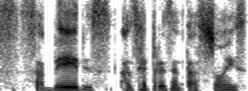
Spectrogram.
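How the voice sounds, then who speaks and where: Speaking at a very slow pace, a woman has a bright, sharp tone and a Cearense accent. The sound is dry and close, with no echo. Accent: Cearense northeastern Brazilian Portuguese. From Brazil, northern interior of Ceará near Sobral. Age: 60s. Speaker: teacher. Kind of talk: lecture.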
